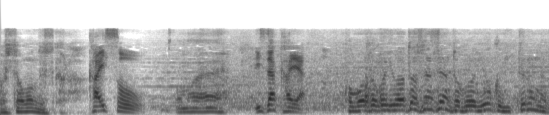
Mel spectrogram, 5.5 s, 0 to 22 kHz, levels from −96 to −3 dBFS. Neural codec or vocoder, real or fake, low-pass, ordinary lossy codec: none; real; none; none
